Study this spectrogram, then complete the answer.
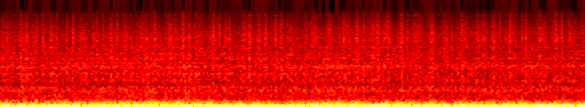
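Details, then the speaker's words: Boat on its first water test after a refit, engine idling: a heavy low idle with a steady metallic rattle about four per second on the engine beat. The owner suspects a loose valve that wiggles on the exhaust. "hear a pretty nasty rattle. I'm assuming on the camera here. It says valve. It wiggles a little bit from the exhaust."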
